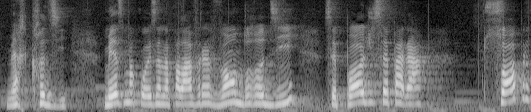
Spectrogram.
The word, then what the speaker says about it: vendredi: Então, recapitulando, temos lundi, mardi, mercredi, jeudi, vendredi, samedi, dimanche.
